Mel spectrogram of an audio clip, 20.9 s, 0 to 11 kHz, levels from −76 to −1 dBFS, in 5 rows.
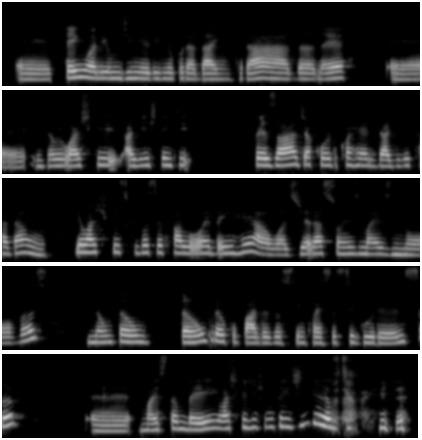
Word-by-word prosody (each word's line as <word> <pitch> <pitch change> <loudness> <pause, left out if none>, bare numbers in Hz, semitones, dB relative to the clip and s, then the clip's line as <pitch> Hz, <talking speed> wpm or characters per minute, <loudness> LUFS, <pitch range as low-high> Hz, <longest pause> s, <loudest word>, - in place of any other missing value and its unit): Eh, 180 0 -4
tenho, 235 +1 +4
ali, 215 -1 +4
um 210 0 -4
dinheirinho 200 -1 -5
pra 195 -1 -3
dar 185 0 +2
entrada", 190 +1 0
né, 200 +3 +3 0.5
eh, 180 +1 -6
então 220 +1 -4
eu 225 -1 0
acho 225 0 +2
que 250 0 -4
a - - +2
gente 235 +2 -6
tem 245 -1 -1
que 250 - -10 0.6
pesar 245 +1 +7
de 260 - -2
acordo 250 -1 -2
com 250 - -2
a - - 0
realidade 220 -3 0
de 235 +1 -7
cada 240 +3 +1
um 215 -6 -5 0.3
e - - -3
eu 275 - +5
acho 270 0 +3
que 280 - -9
isso 275 +1 -11
que 250 - -14
você 265 0 -2
falou 245 -1 +1
é 245 - +1
bem 235 +1 -3
real, 235 -6 +1
as 195 0 -7
gerações 230 0 -1
mais 215 -2 -3
novas 205 - -2 0.4
não 210 0 -3
estão 220 -2 0 0.3
tão 215 +4 +4
preocupadas 200 -7 0
assim 195 0 -8
com 195 - -8
essa 190 +2 -6
segurança, 200 - -1 1.1
eh, 185 0 -5
mas 215 +1 -1
também, 255 0 +2
eu 265 - +1
acho 265 0 +1
que - - -4
a 295 - -3
gente 300 0 -8
não 315 0 -8
tem 325 -1 -3
dinheiro 375 - +5
também, 290 -2 -6
né. 270 +3 +1
225 Hz, 180 wpm, -24 LUFS, 200-250 Hz, 1.1 s, pesar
